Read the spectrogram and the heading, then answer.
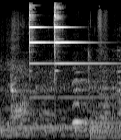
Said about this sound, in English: With the first bell, the dates begin.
